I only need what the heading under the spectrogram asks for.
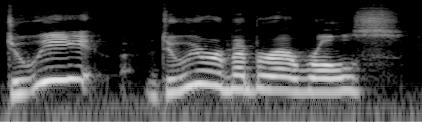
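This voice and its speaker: A man hosting a casual live stream with friends, animated and quick to laugh, sometimes reading haltingly. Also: high voice. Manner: animated, laughs often, reads aloud haltingly. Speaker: streamer and host.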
